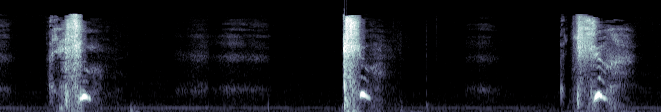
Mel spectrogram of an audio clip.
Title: Trying to stop sneezing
